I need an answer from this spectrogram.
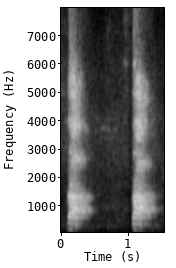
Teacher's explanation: जिह्वा के अग्रभाग को ऊपर के दांतों के साथ मिलाकर आप जब ध्वनि उच्चारित करेंगे तो ये दंती सा होगा · दंती सा के लिए आपके मुख में और कुछ नहीं, जीभ का अगला हिस्सा आपके दांतों के पास ऊपर वाले दांतों से आकर टच हो जाएगा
